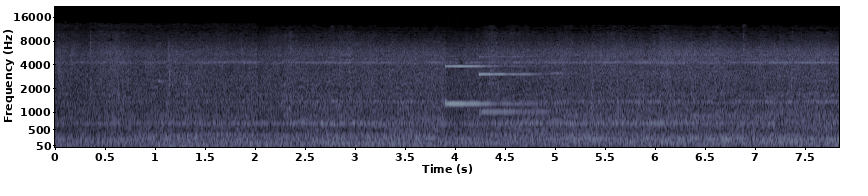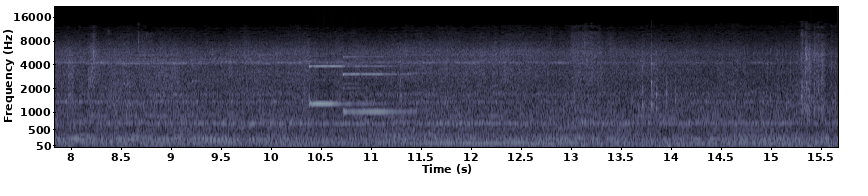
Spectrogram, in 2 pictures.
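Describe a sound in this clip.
A chairlift's machinery hums steadily and grows louder.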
